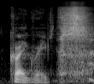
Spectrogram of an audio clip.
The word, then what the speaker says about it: Reeves: next go to councelor Craig Greaves good evening um as mentioned I joined councilor Franks in discussion you got my name wrong there though Craig Reeves um he organized uh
